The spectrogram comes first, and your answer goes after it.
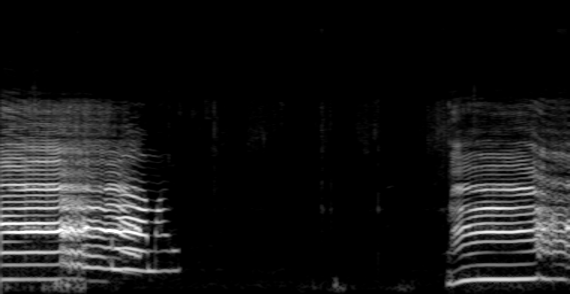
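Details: Garut sheep, a breed shown in kondang, white and black coats, giving two loud, hoarse, harmonic-rich bleats. The first lasts almost two seconds with a slight wavering drop at the end. After a quiet gap, a second steady bleat follows.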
